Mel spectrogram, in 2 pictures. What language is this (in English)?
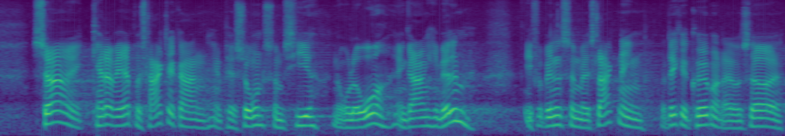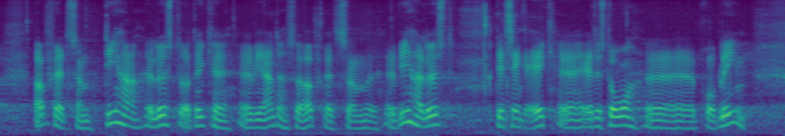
Danish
